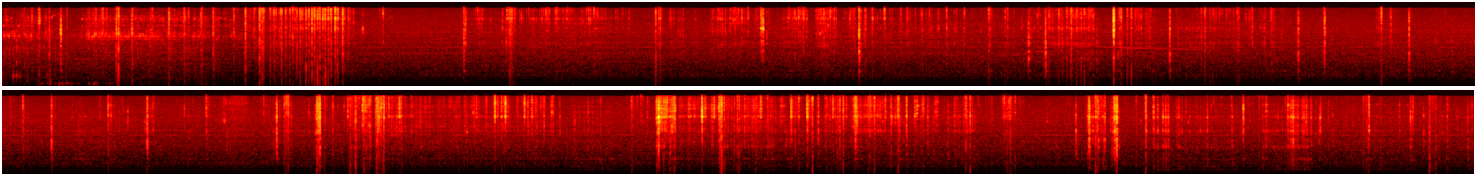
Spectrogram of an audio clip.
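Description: Faint, scattered clicks and taps of hardwood strips, a glue bottle and bar clamps being handled and tightened while an edge-grain cutting board is glued up. A short scraping hiss swells and cuts off about three seconds in, and the clicking grows busier past the middle.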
